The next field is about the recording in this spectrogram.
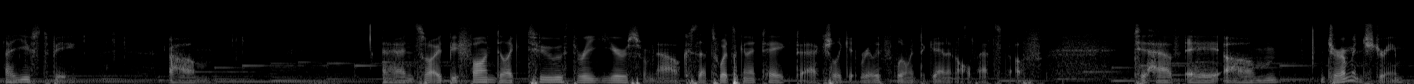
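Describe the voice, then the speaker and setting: Deep-voiced man streaming, slow and low. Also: steady tone, lo-fi sound, over music. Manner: rambling, drifting between chat and game reactions. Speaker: game streamer. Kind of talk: casual ASMR gaming livestream chat.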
